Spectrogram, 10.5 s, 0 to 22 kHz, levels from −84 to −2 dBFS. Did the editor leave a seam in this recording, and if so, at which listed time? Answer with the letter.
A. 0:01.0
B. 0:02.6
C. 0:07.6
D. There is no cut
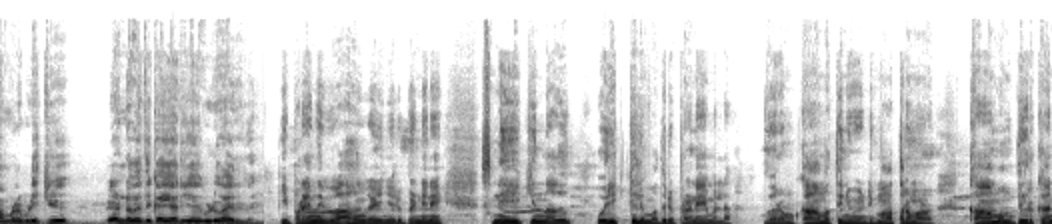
B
